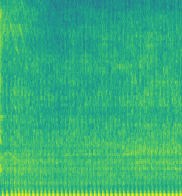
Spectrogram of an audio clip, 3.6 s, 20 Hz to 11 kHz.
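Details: 2024 Triumph Speed 400 single-cylinder with 131 miles, in neutral, full of fuel, just started; even, quick low thumping at steady idle with no knocks or rattles; healthy, smooth.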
